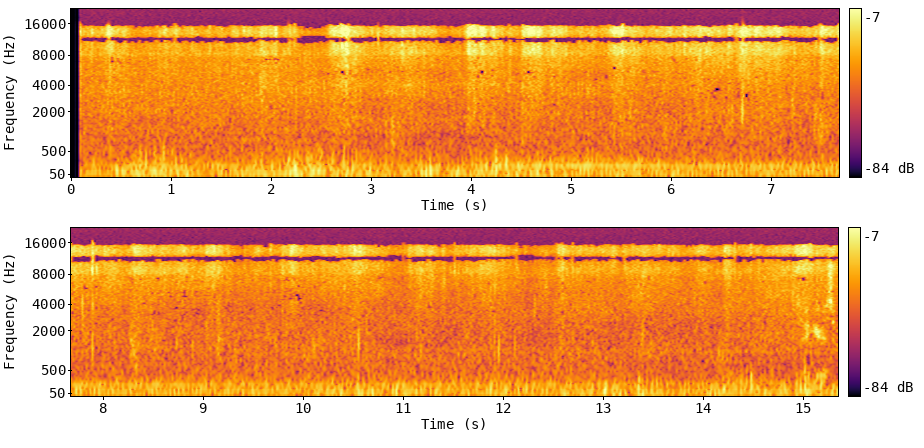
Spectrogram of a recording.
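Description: Wind buffeting the microphone with an uneven low rumble. For several seconds in the middle a distant engine drones steadily. Tall grass rustles faintly as someone walks through it.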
